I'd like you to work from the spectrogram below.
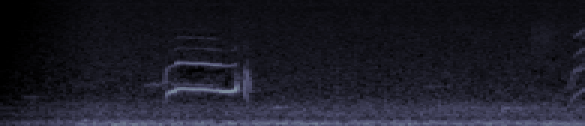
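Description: A single little owl screech, a brief harmonic cry over steady low background noise, with quiet surroundings before and after.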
